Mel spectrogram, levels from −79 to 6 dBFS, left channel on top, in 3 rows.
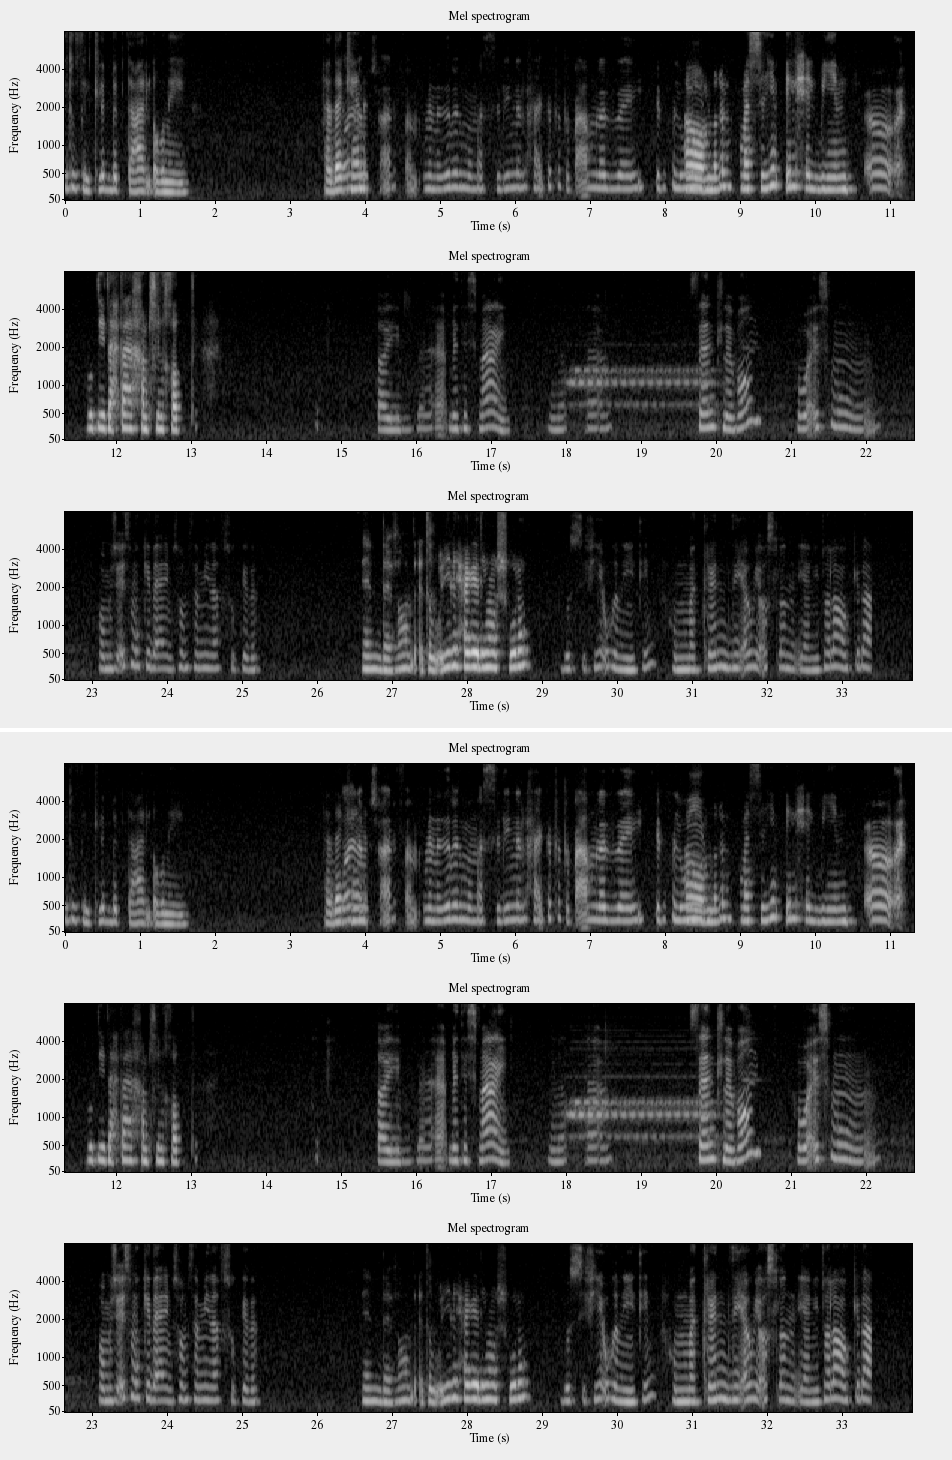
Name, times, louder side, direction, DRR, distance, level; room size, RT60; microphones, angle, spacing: voice 1, 0.0-1.6 3.5-4.0 8.3-10.6 11.6-12.9 26.6-28.8, left 5 dB, 55° left, 0.6 m, -22 dB
voice 2, 3.5-8.7 10.7-11.2 15.5-17.3 17.8-18.6 19.7-20.6 21.1-22.2 23.1-25.2 29.3-33.4, right 3 dB, 35° right, 1.1 m, -29 dB
sound 1, 15.8-15.9 16.2-16.3 17.4-17.5 17.8-23.0, right 5 dB, 85° right, 3.7 m, -40 dB
head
